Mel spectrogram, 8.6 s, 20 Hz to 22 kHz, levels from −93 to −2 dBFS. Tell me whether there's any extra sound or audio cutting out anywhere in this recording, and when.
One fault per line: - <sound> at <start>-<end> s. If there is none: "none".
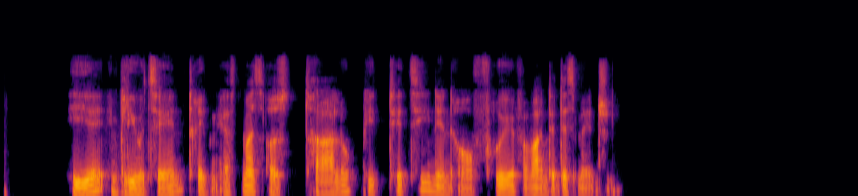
none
